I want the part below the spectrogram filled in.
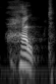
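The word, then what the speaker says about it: helped: তারপর হেল্প, হেল্প থেকে হেল্পড, লাভ থেকে লাভড, পাবলিশ থেকে পাবলিশড, গেল। প্র্যাকটিস থেকে প্র্যাকটিসড, এরকম উচ্চারণ হবে। অনেকে এগুলো আবার ড উচ্চারণ করে, এটা ড উচ্চারণ হবে না, এগুলো ট উচ্চারণ হবে।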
